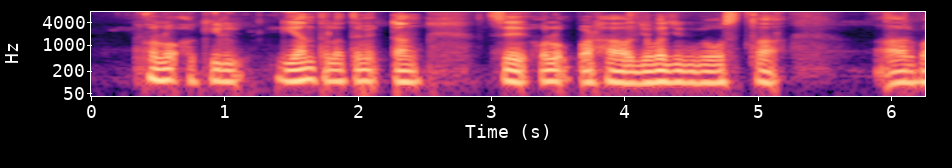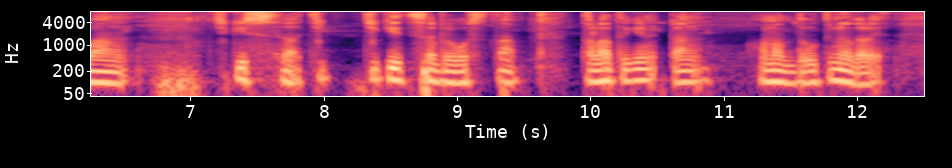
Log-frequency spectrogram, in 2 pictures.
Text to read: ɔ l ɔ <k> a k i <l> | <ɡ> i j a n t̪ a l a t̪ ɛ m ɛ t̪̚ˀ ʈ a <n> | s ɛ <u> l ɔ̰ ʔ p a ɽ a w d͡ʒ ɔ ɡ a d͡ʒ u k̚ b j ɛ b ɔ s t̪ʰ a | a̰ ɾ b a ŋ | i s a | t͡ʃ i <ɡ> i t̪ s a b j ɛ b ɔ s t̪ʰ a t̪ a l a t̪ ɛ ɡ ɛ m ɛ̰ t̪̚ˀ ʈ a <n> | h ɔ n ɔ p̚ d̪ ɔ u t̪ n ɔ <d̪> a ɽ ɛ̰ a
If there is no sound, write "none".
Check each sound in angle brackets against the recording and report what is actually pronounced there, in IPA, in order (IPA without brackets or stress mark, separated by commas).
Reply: ʔ, l, ɡ, ŋ, ɔ, k, ŋ, d̪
